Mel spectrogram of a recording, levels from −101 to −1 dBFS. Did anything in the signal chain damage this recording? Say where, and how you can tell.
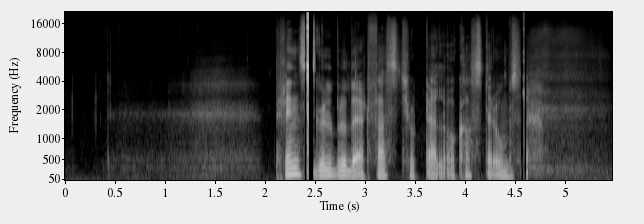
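Yes. Damaged data in a compressed stream at the codec stage: brief glitches at 2.39 to 2.49 s and 4.54 to 4.62 s, where the decoder loses sync and hunts for the next frame.

Playback buffer: a repeated buffer at 3.73 s, a tiny buzzy stutter where a roughly 5.3 ms chunk, fitting a 256-sample buffer, plays two extra times, with essentially nothing lost.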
